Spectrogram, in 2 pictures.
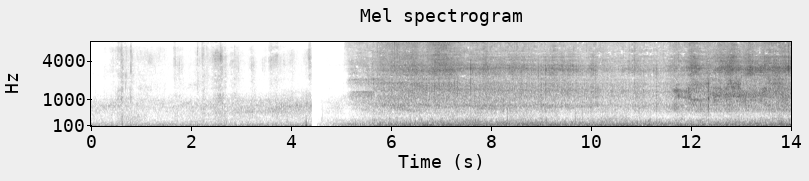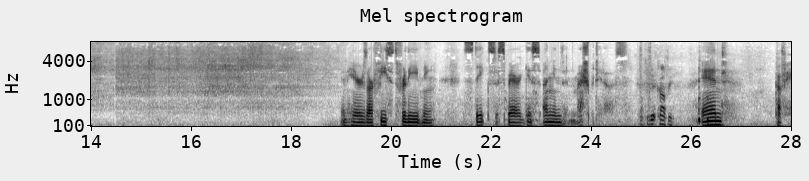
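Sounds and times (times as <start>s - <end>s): food sizzling: 5.1s - 19.1s.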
